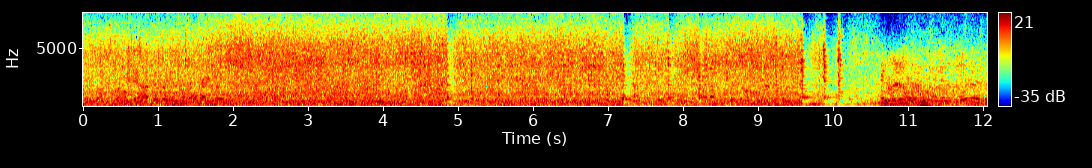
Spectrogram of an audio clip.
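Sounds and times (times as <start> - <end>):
chicken sizzling on a pan: 0.0 - 10.5
metal spatulas clacking on pan: 6.3 - 8.6, 9.2 - 10.3.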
